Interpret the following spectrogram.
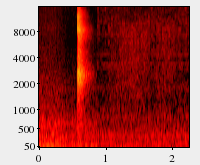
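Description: A single finger snap, sharp and brief, about half a second in, followed by a faint low hum.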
